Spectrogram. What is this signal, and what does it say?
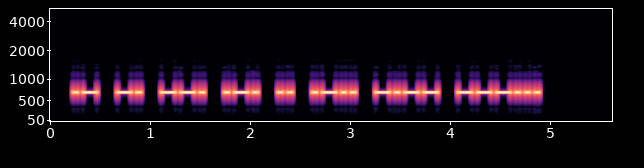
Morse code, heard as a keyed tone, about 25 wpm, spaced as for 22 wpm, 700 Hz. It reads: ANGRILY:
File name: Pinocchio / Pinocchio ch3 18 25 ik1hge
